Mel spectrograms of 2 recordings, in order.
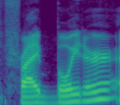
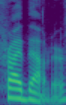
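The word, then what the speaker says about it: vrijbuiter: And it's pronounced freibouter, I believe. – Freibouter.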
